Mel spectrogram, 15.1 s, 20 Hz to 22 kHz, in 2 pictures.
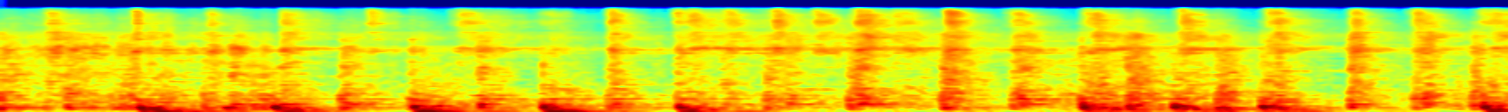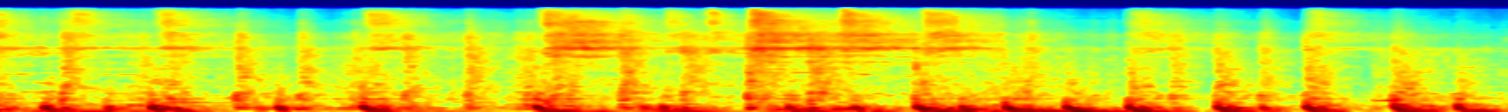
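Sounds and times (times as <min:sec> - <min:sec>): bass drum beat: 0:00.0 - 0:15.0
marching brass band: 0:00.0 - 0:15.0
snare drum: 0:00.0 - 0:15.0.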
